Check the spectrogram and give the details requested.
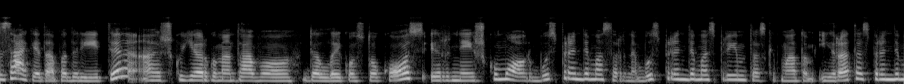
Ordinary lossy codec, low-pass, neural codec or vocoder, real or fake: Opus, 16 kbps; 7.2 kHz; none; real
